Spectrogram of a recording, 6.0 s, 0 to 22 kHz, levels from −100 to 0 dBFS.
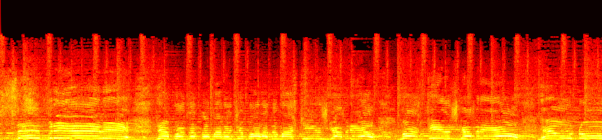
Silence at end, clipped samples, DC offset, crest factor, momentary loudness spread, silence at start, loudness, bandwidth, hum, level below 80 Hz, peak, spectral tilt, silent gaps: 0 s; under 0.1%; under 0.1%; 14 dB; 5 LU; 0 s; -18 LUFS; 17 kHz; none; -34 dBFS; -4 dBFS; -4 dB/octave; none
